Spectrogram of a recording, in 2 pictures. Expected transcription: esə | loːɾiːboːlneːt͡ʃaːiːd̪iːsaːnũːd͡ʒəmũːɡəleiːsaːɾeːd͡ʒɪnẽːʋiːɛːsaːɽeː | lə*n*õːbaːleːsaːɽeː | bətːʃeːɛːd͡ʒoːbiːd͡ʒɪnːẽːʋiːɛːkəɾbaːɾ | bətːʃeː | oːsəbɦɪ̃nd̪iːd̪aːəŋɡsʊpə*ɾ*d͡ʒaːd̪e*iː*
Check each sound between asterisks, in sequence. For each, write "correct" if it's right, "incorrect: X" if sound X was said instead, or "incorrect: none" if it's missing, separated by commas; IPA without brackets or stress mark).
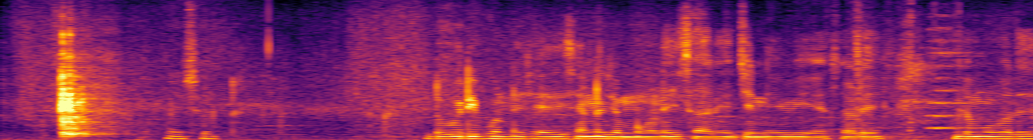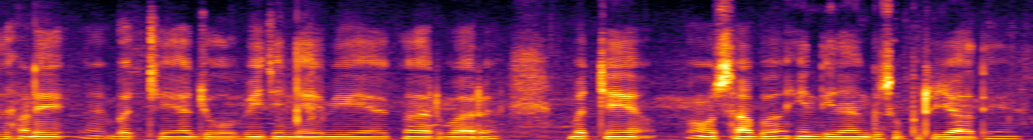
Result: incorrect: m, correct, incorrect: ɛː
